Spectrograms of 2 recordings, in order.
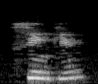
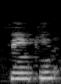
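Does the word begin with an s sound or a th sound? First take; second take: s; th. First: The word begins with an s sound. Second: The word begins with a th sound. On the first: The speaker calls it wrong. "Dense cuenta que la pronunciación es diferente" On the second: The speaker calls it right. "La T H en medio de los dientes"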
